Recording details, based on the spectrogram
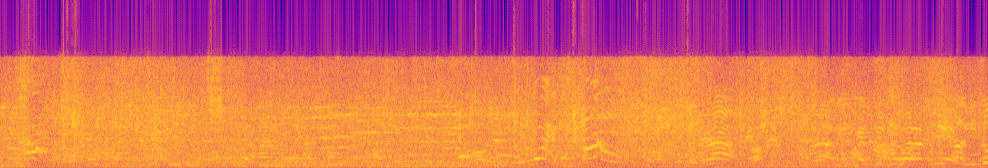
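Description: Loud, continuous water splashing as a girl enters a pool, dense and close throughout, with voices talking over it.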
